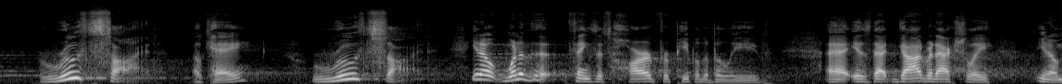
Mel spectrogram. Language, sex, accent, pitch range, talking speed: English, male, American, 115-155 Hz, 150 wpm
